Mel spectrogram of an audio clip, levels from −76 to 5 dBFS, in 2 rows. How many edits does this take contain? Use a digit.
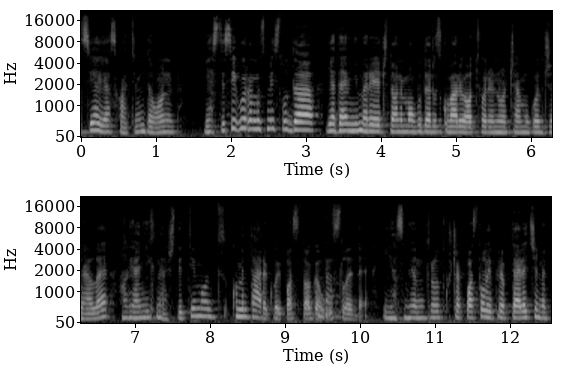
4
